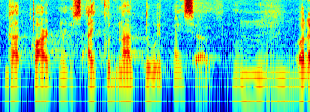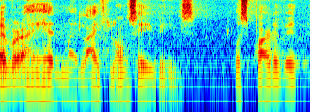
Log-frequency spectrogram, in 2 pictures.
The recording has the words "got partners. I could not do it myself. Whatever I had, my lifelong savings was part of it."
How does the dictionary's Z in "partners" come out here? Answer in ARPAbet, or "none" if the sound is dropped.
S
